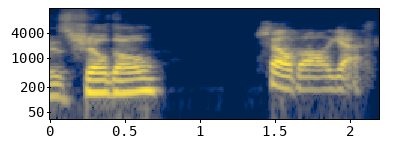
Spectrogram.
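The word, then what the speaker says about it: Schjeldahl: Sheldal, yes. It's Sheldal, just like okay. shell like a seashell and doll like a baby doll.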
